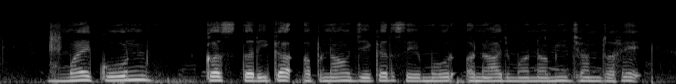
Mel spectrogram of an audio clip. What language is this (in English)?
Chhattisgarhi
